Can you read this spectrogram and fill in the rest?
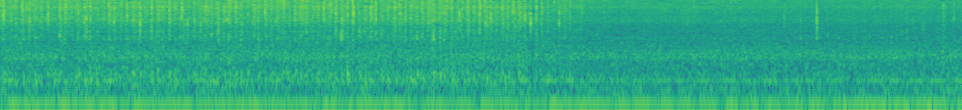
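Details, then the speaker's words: Kenmore stacked washer, belt and tensioner pulley drive, moving from rinse into final spin: steady low motor hum and faint hiss as drum reaches near full speed, drain running, slight normal tensioner kick, no knocking. "So as it kind of gets started out and starts to balance and level itself, you might hear that tensioner pulley kick just a little bit, which is normal. There it goes, getting up just about full speed."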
